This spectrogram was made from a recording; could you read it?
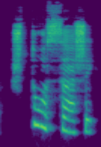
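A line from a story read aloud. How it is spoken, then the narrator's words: Frightened outburst. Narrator (Russian): Испуганно вырвалась у Марины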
